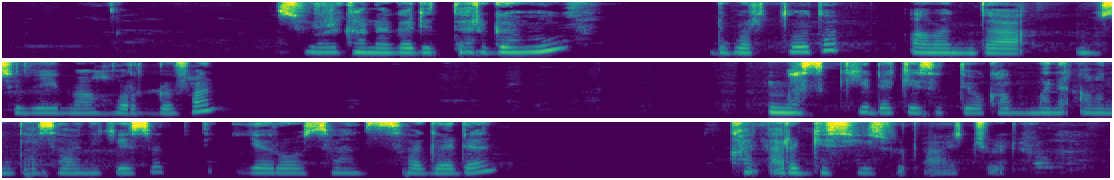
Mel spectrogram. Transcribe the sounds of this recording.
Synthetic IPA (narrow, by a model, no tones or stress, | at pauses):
sʊrːɪkɐnɐɡɐd̪ɪt̪ːɪɐɾɡɐmu | d̪ʊbɐɾt̪o̞ːt̪ɐ | ʔɐmɐnt̪aː | mʊsliːmaːɦɔɾd̪ɔfɐn | mɐskʰiːd̪ɐke̞ːsːɐt̪ːɪjoːkaːnmɐnɐʔɐmɐnt̪aːsaːniːkeːsːɐt̪ːɪ̥jɛɾo̞ːsaːnsɐɡɐd̪ɐŋ | kʰɐnɐ̰ɾɡɪsiːsʊᶑa̰ːɛt͡ʃːṵːᶑɐ̥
